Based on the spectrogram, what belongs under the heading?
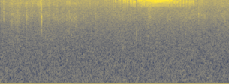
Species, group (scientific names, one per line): Stenobothrus fischeri
Orthoptera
